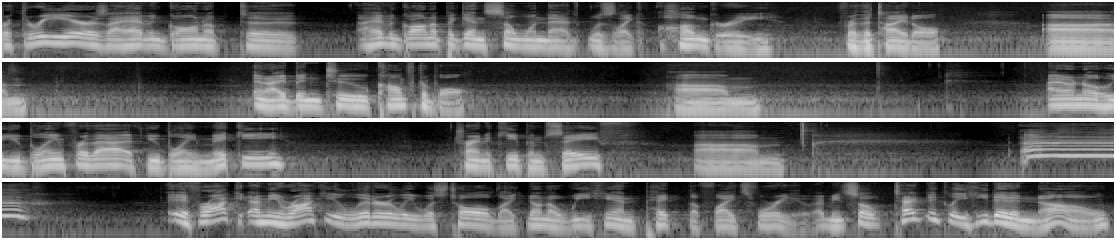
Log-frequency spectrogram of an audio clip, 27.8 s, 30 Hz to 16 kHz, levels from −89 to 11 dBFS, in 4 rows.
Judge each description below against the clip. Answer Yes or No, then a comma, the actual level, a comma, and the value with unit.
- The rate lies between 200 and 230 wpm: No, average, 155 wpm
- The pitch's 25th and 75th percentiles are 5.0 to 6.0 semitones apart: Yes, wide, 5.4 semitones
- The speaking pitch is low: Yes, low, 120 Hz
